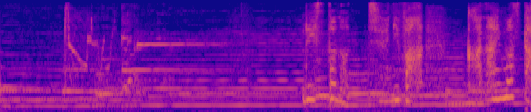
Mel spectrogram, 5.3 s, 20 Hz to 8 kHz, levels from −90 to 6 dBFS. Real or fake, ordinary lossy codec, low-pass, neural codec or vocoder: fake; none; 7.2 kHz; vocoder, 44.1 kHz, 128 mel bands, Pupu-Vocoder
